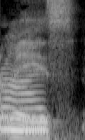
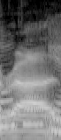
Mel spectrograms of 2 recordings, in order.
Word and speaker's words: Ra's al Ghul: And Talia, of course, being a daughter of the supervisor, Ra's, or how do they pronounce it? It's not Ra's. – Ra's. – Yeah. There you go.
